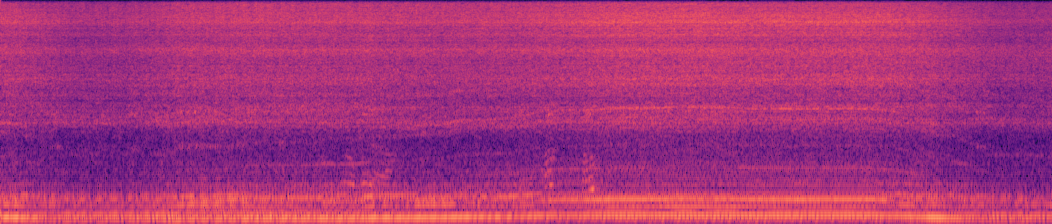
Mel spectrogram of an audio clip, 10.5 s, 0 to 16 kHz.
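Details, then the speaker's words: Yamaha YZF600R (Thundercat) after refitting headers (one broken stud replaced with an M7 bolt): deep, even exhaust note climbing and settling cleanly through several revs, no ticking or puffing at header, a little smoke; sealed, normal running. "thank you a little bit of smoking smoke to it"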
